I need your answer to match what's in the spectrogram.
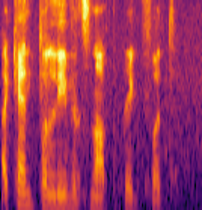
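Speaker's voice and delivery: soft, romantic, leading-man style voice. Do the voice for the guys while it's in your head, trying not to crack up: Fabio voice. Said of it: "You know the Fabio voice".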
